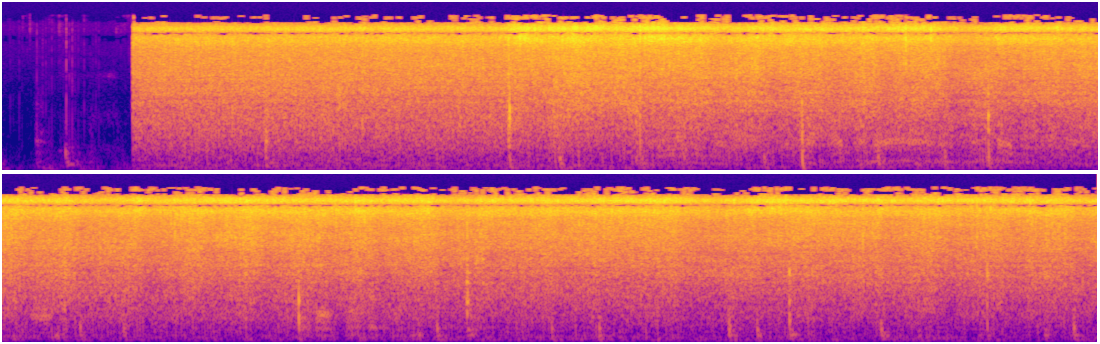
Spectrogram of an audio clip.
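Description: Meat sizzles loudly in a hot pan.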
